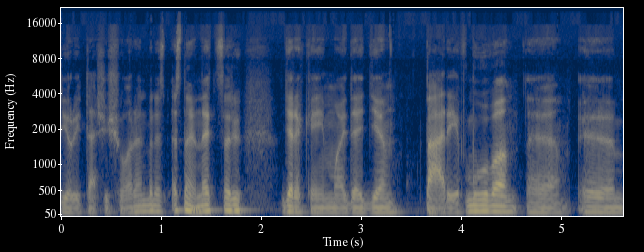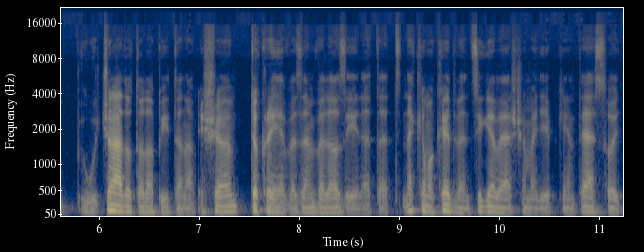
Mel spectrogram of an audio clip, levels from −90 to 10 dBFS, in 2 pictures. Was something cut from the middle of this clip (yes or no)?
yes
